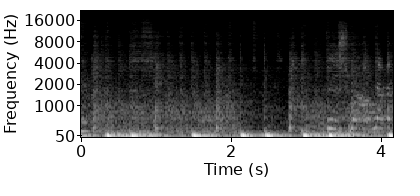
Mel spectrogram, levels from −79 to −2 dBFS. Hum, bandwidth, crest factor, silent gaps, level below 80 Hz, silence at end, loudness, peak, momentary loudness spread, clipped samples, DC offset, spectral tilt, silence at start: none; 7.8 kHz; 14 dB; none; -18 dBFS; 0 s; -23 LUFS; -4 dBFS; 11 LU; under 0.1%; under 0.1%; -7.5 dB/octave; 0 s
